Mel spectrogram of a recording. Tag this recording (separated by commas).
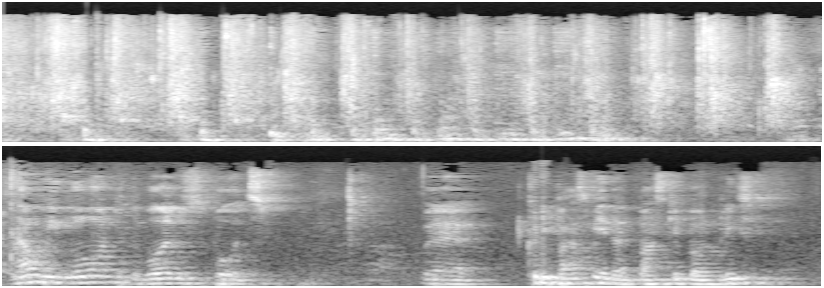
beat boxing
